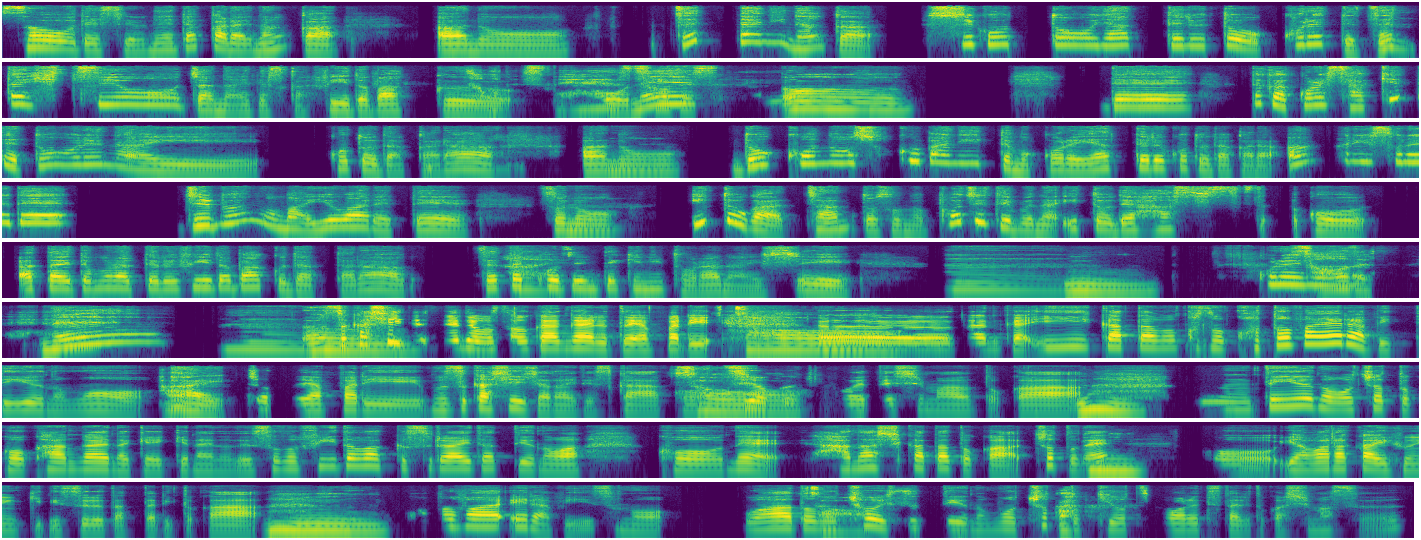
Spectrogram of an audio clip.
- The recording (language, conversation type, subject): Japanese, podcast, フィードバックはどのように伝えるのがよいですか？
- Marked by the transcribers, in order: none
